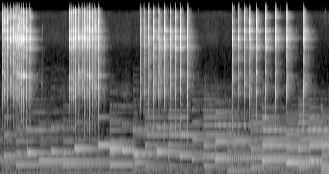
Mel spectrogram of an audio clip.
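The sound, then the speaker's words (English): A socket wrench ratchets through many sharp, rapid clicks in short bursts, with clear metallic ringing tones sustained between them and no voices. “Now, give me socket wrench. There.”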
